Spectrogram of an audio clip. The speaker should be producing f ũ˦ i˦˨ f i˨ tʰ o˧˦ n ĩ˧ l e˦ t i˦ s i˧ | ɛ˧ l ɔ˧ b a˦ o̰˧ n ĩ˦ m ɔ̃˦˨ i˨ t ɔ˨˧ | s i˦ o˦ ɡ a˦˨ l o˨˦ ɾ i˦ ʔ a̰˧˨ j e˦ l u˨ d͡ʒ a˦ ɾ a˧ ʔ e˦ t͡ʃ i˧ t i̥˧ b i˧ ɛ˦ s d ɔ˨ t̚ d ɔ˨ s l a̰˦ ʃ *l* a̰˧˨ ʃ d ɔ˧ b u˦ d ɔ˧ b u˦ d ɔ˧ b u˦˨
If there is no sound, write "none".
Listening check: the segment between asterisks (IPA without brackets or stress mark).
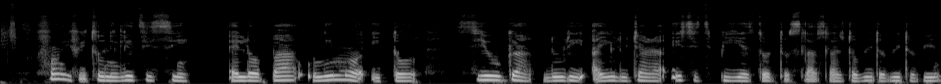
l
